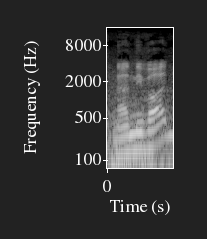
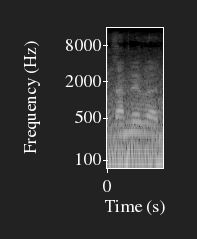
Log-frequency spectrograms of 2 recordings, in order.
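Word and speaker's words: धन्यवाद: Nanivad? Dhanyavad, yeah. You know where I saw a big Nepali Namaste. community is in Portugal. Portugal, there's a lot of a big Nepali community. Dhanyavad.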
